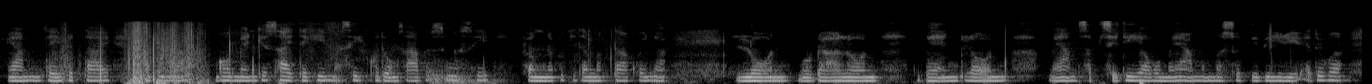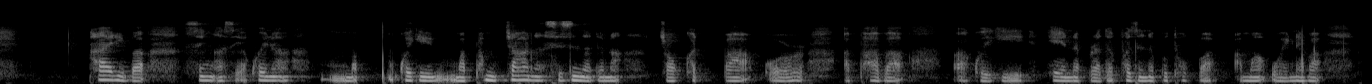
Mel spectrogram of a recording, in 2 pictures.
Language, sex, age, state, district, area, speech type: Manipuri, female, 30-45, Manipur, Bishnupur, rural, spontaneous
